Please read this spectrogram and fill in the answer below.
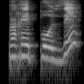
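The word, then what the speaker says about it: préposé: Preposé, preposé. Se pronuncian exactamente igual, no cambia nada en la pronunciación, solo es en la escritura, ¿ok?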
